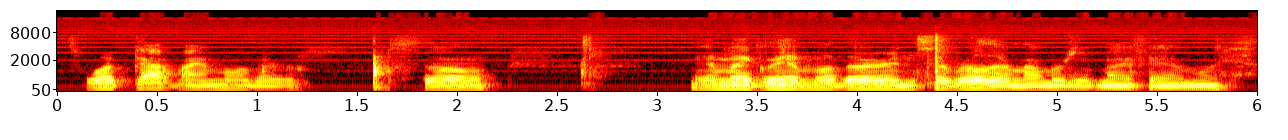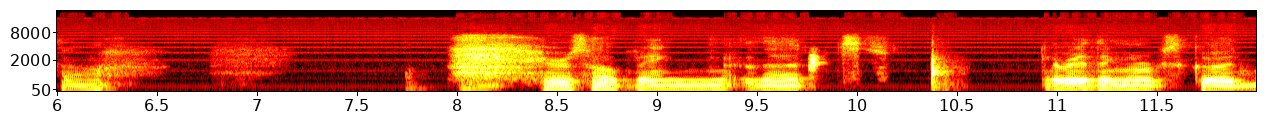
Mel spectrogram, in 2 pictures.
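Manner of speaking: low, subdued, halting grief; real sorrow, voice sinking low and quiet; somber remembrance. Real, not acted. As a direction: speak softly and haltingly of those you lost. Mourns friend and relatives lost to cancer.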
